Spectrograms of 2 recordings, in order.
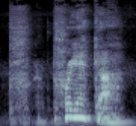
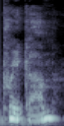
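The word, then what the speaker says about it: Priekā: And if you're Latvian, I do actually know how to say cheers in Latvian, or I might butcher the bumhole out of it. It's prieka. Prieka. Not priekam.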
